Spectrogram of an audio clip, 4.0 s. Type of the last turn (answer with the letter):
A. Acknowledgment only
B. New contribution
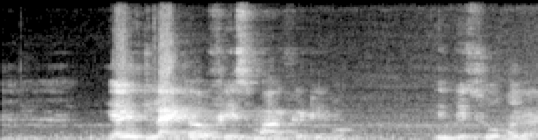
A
